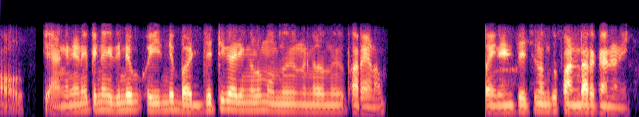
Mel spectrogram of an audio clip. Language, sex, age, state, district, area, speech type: Malayalam, male, 30-45, Kerala, Palakkad, rural, conversation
